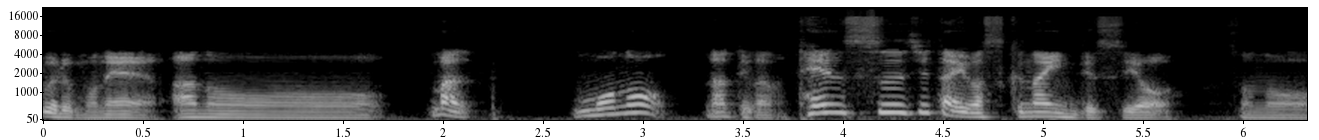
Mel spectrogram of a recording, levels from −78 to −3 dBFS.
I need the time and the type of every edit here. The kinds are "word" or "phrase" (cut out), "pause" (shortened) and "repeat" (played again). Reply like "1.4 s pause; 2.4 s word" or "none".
1.8 s pause; 3.2 s pause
